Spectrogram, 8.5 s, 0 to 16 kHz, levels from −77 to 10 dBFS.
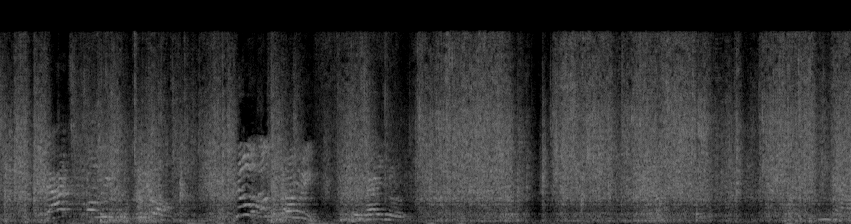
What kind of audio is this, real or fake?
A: fake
